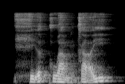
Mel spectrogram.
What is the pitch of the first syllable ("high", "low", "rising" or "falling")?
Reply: rising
